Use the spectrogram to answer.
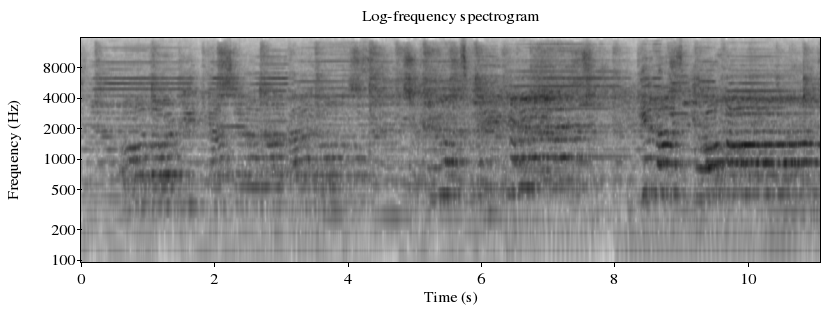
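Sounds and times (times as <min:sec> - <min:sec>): women singing gospel song: 0:00.6 - 0:11.0.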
